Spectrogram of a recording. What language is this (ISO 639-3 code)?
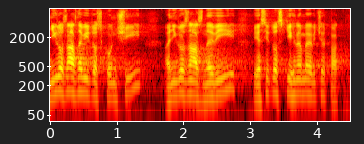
ces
